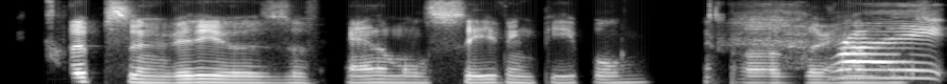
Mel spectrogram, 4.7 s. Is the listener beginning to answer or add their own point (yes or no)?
yes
